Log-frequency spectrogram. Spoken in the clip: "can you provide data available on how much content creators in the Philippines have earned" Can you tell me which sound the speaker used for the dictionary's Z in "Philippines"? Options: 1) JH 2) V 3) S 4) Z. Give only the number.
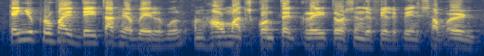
3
